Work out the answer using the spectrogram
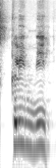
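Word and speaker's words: Cluny: fundam a abadia de, em português se escreve cluni, mas em francês clini, porque é uma palavra francesa.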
